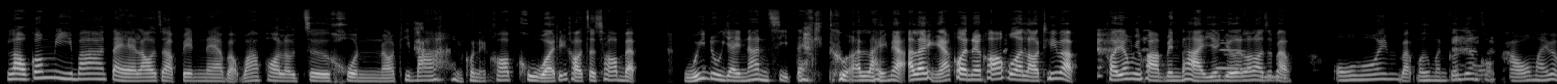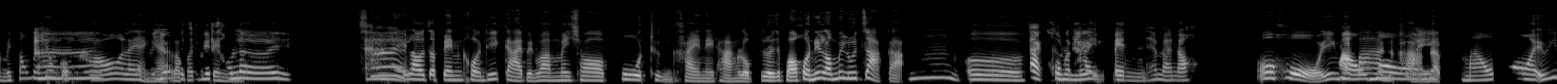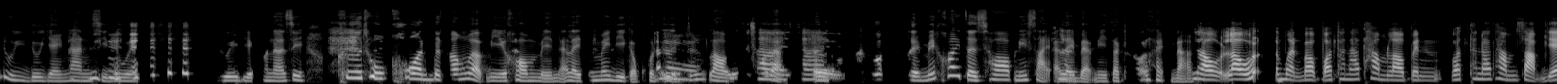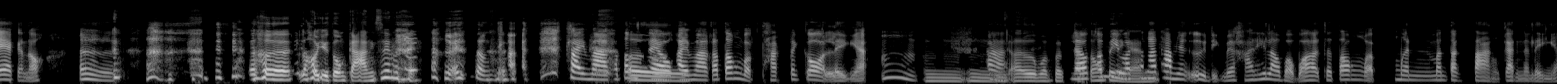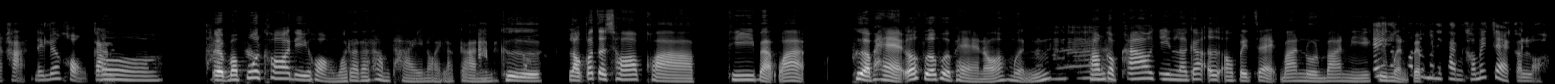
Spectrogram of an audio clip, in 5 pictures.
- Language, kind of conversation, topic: Thai, podcast, คุณเคยต้องเลือกระหว่างวัฒนธรรมสองอย่างไหม?
- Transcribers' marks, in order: laughing while speaking: "บ้าน"; distorted speech; laughing while speaking: "แต่งตัวอะไรเนี่ย"; other background noise; tapping; laugh; mechanical hum; chuckle; laughing while speaking: "เออ รออยู่ตรงกลางใช่ไหม ?"; laugh; unintelligible speech; chuckle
